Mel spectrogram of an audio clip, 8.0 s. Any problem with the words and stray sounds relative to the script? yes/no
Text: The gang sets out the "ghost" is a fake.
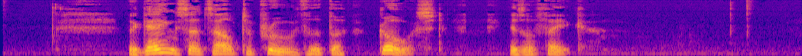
yes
